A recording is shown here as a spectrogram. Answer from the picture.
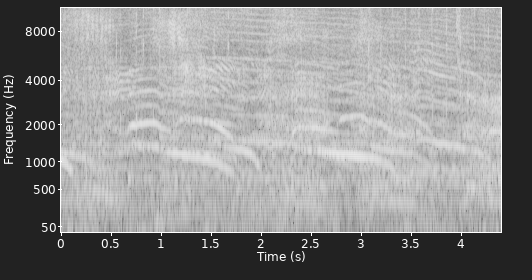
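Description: A crowd of cartoon children shouting over one another in many overlapping, falling calls, heckling an unwelcome performer.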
